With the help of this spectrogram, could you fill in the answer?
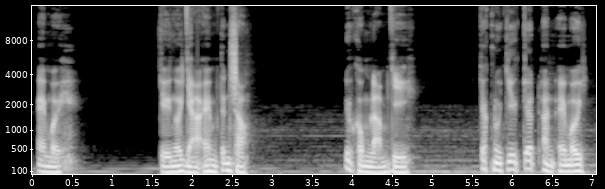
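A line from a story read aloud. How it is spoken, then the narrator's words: Soft question. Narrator (Vietnamese): ông khẽ hỏi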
